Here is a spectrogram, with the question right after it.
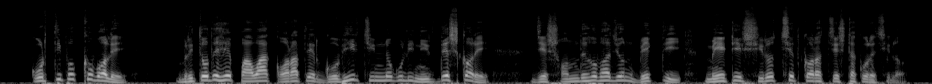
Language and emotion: Bengali, neutral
